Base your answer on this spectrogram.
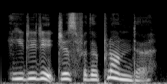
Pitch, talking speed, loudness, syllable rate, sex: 235 Hz, 250 wpm, -14 LUFS, 5.7 syllables/s, female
